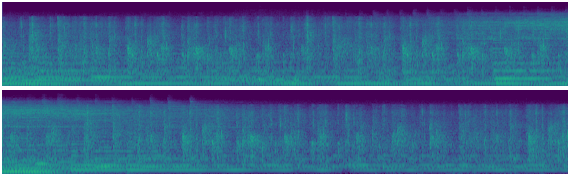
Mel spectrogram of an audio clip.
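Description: A church congregation standing to applaud and cheer for Jesus, with sustained clapping and crowd noise that goes on under a steady musical drone and fades toward the end.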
